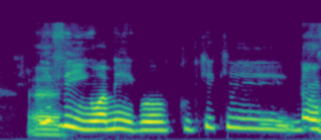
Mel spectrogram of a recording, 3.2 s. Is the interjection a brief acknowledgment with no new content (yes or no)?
no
